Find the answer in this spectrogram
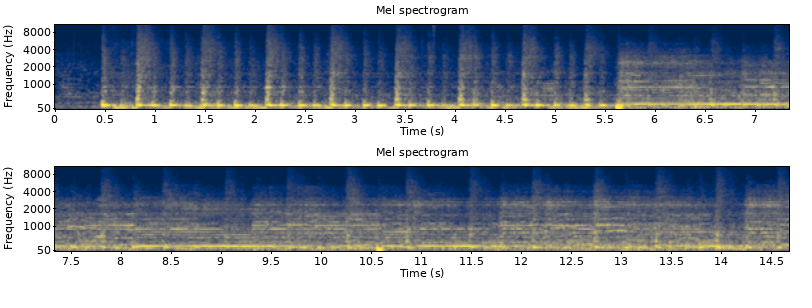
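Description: Live rock band starting a song: a drum kit beats out a steady rhythm over a held low note, and the rest of the band comes in fuller about five and a half seconds in.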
